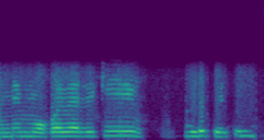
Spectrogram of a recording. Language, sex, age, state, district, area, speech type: Odia, female, 30-45, Odisha, Sambalpur, rural, conversation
